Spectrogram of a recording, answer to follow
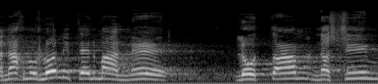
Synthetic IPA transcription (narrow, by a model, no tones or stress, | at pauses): anaχnulo̞nit̪enmaːne | leot̪amnaʃim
